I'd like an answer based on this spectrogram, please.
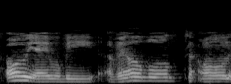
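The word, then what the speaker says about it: Ouya: Well, the first ever Android-powered console, I believe it's pronounced Oye, will be available to own in the U.S.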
